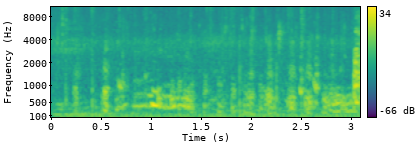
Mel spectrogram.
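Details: Morning chickens in February 2022 giving dense, overlapping low clucks and short murmuring notes, several birds calling together, with a sharper higher cluck at the end and a faint background hum.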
